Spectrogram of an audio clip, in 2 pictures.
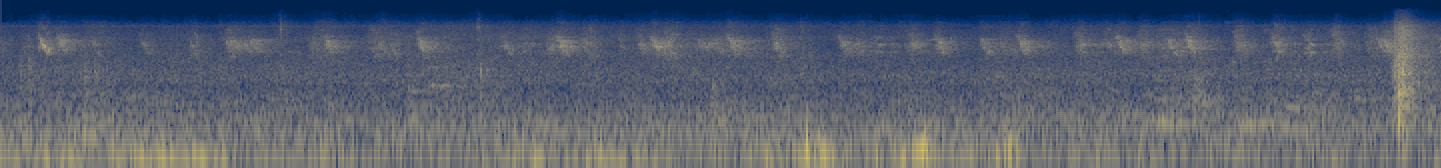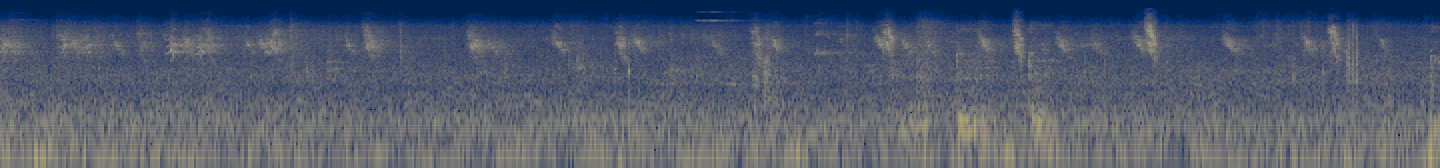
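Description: Small birds chirping in short, repeated high calls over a steady low rumble of city and wind noise, with one sharp click about nine seconds in.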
